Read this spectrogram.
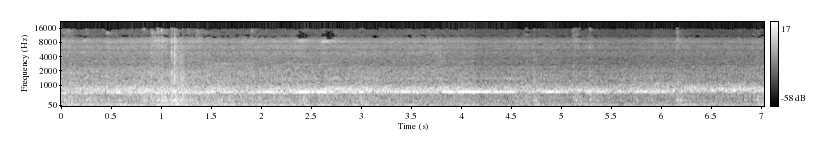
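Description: A train's motor whines with a steady tone.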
